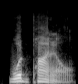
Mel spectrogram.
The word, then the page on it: woodpile: American English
